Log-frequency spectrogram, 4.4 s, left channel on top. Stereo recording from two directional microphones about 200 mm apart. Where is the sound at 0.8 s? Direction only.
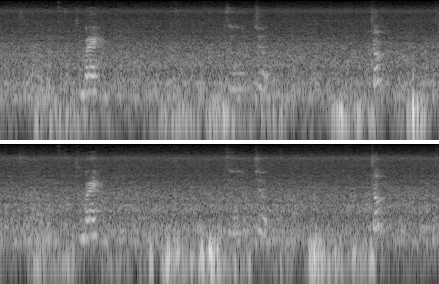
20° left (ahead or behind).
